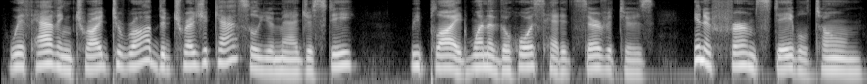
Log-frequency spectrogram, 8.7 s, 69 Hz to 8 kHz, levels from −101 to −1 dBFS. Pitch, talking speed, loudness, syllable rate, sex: 170 Hz, 150 wpm, -20 LUFS, 4.6 syllables/s, female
